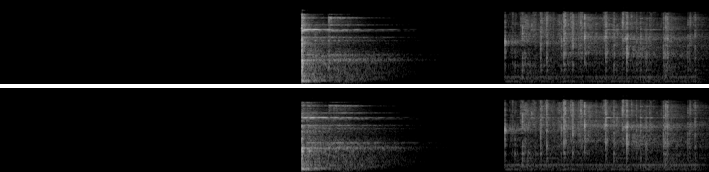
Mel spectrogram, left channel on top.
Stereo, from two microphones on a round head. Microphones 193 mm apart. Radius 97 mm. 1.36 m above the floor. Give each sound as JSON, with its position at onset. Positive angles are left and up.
{"t": 3.0, "sound": "breaking glass", "side_deg": 55, "distance_m": 2.5}
{"t": 5.0, "sound": "keys jangling", "side_deg": -5, "distance_m": 0.7}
